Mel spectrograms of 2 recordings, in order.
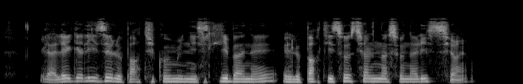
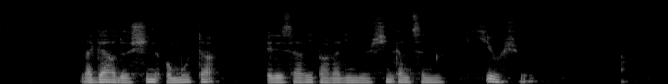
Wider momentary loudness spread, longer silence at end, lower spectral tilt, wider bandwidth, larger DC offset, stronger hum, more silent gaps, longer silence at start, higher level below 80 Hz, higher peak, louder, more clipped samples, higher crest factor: second, 7 LU vs 14 LU; about the same, 0.55 s vs 0.45 s; second, -4 dB/octave vs -6.5 dB/octave; second, 9.4 kHz vs 15 kHz; neither; neither; neither; second, 0.25 s vs 0.8 s; first, -62 dBFS vs -68 dBFS; first, -6 dBFS vs -16 dBFS; first, -26 LUFS vs -34 LUFS; neither; about the same, 22 dB vs 20 dB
